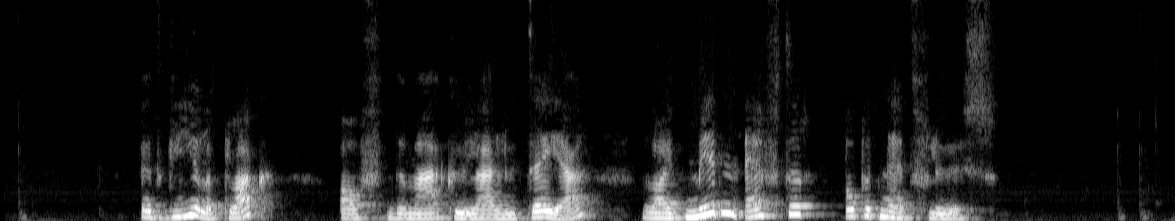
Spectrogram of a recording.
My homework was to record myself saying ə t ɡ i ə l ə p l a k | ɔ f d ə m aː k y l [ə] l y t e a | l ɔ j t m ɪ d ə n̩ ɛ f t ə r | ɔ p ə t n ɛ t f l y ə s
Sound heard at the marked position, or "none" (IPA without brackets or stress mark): a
